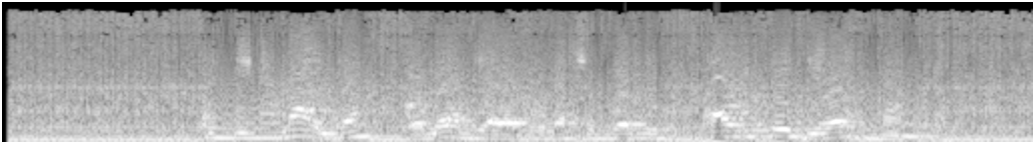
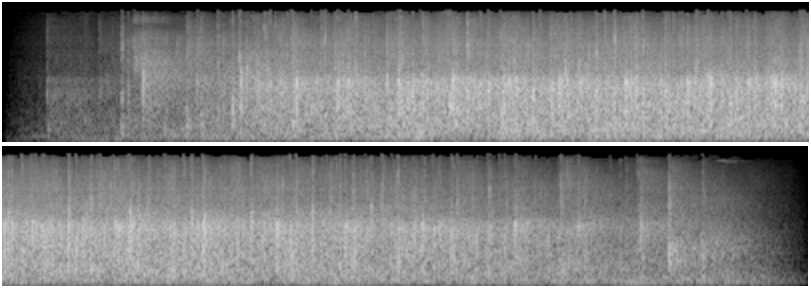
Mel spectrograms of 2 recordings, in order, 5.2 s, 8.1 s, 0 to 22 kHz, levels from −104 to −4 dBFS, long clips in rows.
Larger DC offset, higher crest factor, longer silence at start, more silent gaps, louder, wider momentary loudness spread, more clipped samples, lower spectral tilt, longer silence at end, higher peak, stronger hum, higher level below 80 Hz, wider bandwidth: neither; second, 10 dB vs 20 dB; second, 0.05 s vs 0.55 s; neither; first, -11 LUFS vs -23 LUFS; second, 5 LU vs 12 LU; neither; first, -5 dB/octave vs -1.5 dB/octave; second, 0 s vs 0.25 s; first, 0 dBFS vs -6 dBFS; neither; first, -26 dBFS vs -62 dBFS; about the same, 17 kHz vs 17 kHz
